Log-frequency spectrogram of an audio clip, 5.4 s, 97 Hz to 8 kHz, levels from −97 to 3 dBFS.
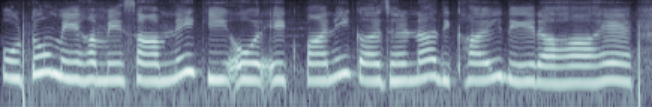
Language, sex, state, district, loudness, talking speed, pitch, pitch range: Hindi, female, Uttar Pradesh, Shamli, -14 LUFS, 155 wpm, 295 Hz, 285-320 Hz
